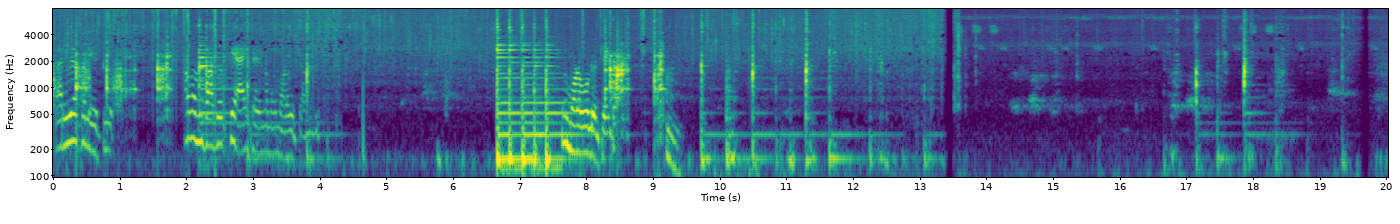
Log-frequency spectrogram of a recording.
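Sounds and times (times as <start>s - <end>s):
wooden spatula scraping pan: 0.0s - 3.8s, 7.6s - 9.2s, 16.7s - 20.0s
vegetables sizzling in hot oil: 0.0s - 14.0s, 15.3s - 20.0s.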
